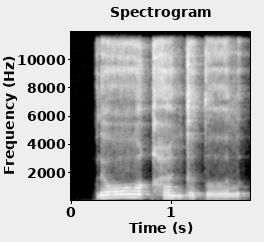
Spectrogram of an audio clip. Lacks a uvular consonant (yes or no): no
